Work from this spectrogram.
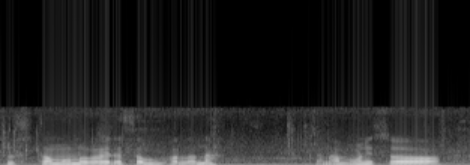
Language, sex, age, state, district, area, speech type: Odia, male, 45-60, Odisha, Sundergarh, urban, spontaneous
